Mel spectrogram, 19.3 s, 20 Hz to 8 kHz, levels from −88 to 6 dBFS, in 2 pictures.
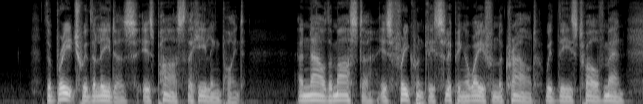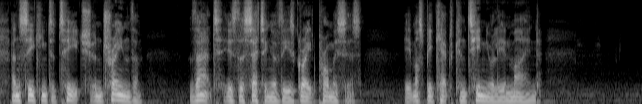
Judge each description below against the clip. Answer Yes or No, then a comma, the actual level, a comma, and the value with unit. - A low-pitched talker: Yes, very low, 85 Hz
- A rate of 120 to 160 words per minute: Yes, average, 145 wpm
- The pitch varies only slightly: No, average, 3.8 semitones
